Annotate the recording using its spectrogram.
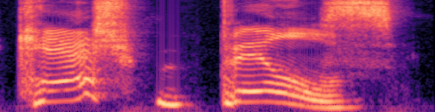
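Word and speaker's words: $CA$H BILZ: It's spelled $CA$H capitalized BILZ. Cash Bills.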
